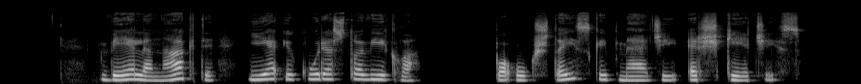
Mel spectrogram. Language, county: Lithuanian, Šiauliai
